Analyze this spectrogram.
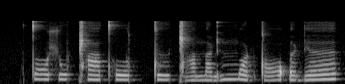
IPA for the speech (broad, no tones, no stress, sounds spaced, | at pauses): t̪ ɔ ʃ u ǁʰ a t̪ʰ o tː ɨ ɡ͡ǁ a n̪ a ɖ mː ɔ ɖ t ɔ ʔ ɘ ɖ ɾʲ ɛ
